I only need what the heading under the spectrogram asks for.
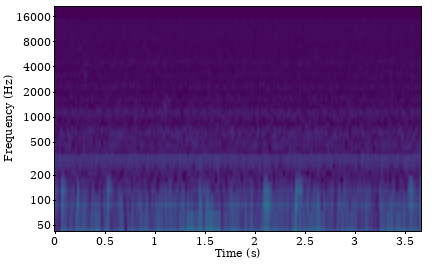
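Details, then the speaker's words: be quiet! Dark Power 12 750W 80 Plus Titanium PSU at idle, RX 470 and i5-6400 system, microphone about 10 inches away: only a faint, steady low hum, fan barely audible; normal quiet fan at idle. "And yes, the fan is on, but you can hardly hear the fan."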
